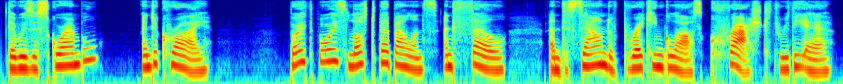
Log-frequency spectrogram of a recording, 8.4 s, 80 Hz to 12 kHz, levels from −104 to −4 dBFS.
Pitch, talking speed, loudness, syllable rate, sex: 225 Hz, 170 wpm, -22 LUFS, 4.7 syllables/s, female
